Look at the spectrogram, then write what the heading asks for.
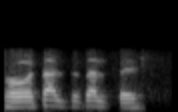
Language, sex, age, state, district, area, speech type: Marathi, male, 18-30, Maharashtra, Satara, urban, conversation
